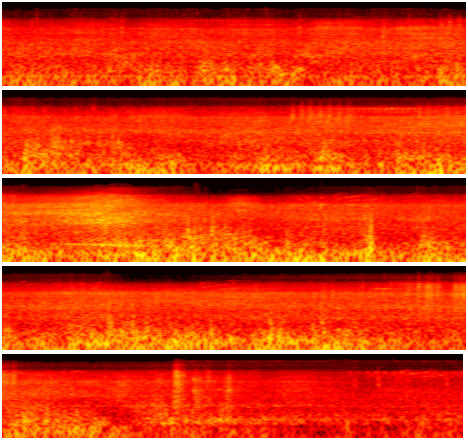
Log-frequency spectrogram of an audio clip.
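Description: Wind buffeting the microphone of a camera riding on a moving bicycle: a steady low rumble that swells into a brief louder rush about halfway through.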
